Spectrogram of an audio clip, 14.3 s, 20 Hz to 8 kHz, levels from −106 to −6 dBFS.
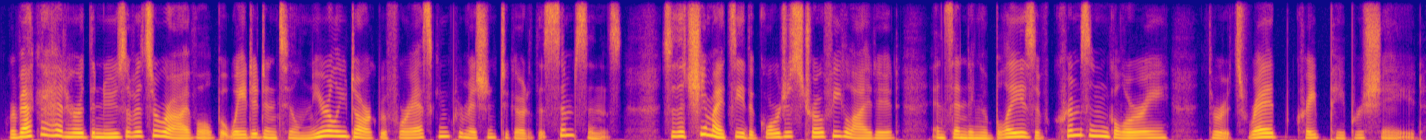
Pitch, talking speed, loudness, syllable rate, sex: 205 Hz, 180 wpm, -21 LUFS, 5.1 syllables/s, female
